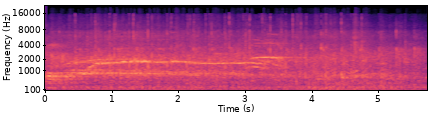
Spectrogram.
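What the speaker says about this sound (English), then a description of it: "So let's give a big round of applause for our parents here, kids." A crowd of kids and adults at a camp applauding their parents, continuous loud clapping with cheering and chatter, a high whistle-like tone running through it.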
